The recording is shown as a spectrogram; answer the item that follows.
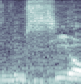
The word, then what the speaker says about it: Lucille: so it's always a Shaq's Mom this is pronounced Lucille by the way I said Lucy in the intro anyways anyways mac and cheese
